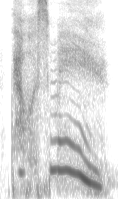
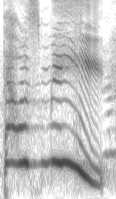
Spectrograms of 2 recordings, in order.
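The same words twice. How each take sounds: First: Hushed, breathy whisper; barely voiced, tender recognition. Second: Much higher, louder, slow and breaking with emotion; tearful, overcome high break; voice cracking. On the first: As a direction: whisper it to yourself. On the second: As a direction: let the voice crack as it rises. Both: Real, not acted. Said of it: "my voice still cracks".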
